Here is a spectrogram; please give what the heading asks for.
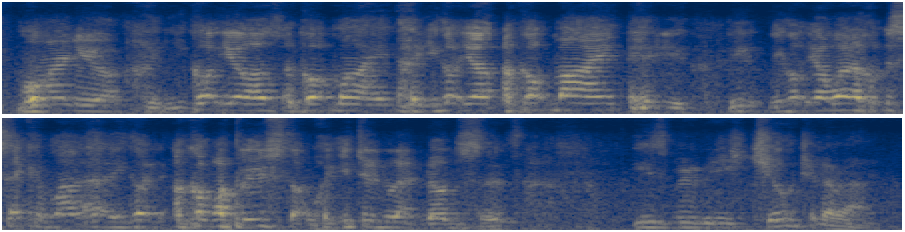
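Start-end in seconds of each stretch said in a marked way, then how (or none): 0.1-6.0 higher, laughing mock voice of people comparing jabs; mocking vaccine braggers. Mocking people who compare their vaccine doses, higher voice breaking into laughs. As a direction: send up the proud jab counters, giggling through it.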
